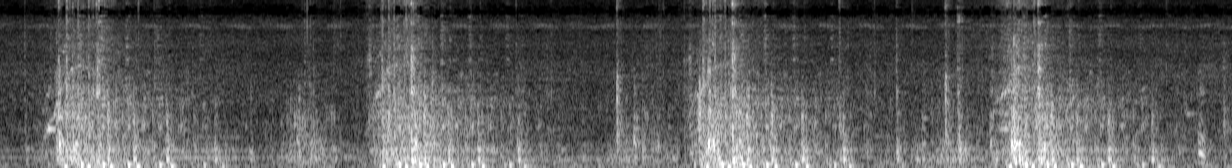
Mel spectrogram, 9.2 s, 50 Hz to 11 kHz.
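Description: Toro Recycler lawn mower with a Kohler XT675 engine that struggles to start and stalls, surging loudly in four repeated bursts that each sag back to a rough, uneven idle, close by with no talk.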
